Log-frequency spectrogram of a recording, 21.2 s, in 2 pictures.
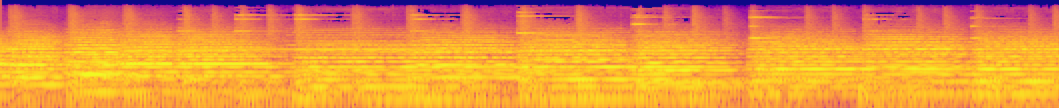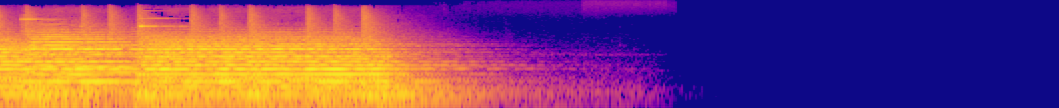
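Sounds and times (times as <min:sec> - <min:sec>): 
classical canon: 0:00.0 - 0:15.5.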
